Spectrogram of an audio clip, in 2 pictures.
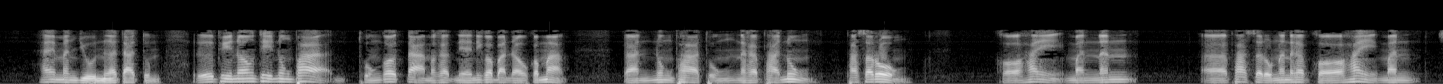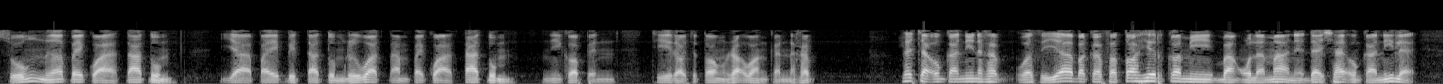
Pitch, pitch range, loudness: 100 Hz, 90-115 Hz, -15 LUFS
